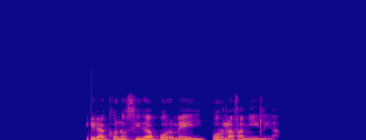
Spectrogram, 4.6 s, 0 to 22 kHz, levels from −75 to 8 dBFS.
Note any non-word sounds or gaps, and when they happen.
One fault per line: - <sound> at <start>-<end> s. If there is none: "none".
- dropout at 1.1-1.1 s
